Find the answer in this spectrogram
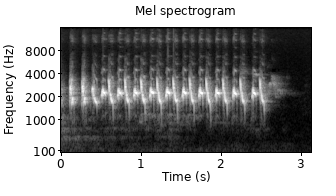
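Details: Sooty-headed bulbul, actively singing for a cage-bird training recording: a rapid even string of about sixteen bright chirped notes over two and a half seconds, then sudden silence.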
